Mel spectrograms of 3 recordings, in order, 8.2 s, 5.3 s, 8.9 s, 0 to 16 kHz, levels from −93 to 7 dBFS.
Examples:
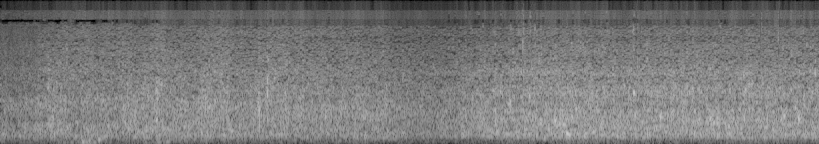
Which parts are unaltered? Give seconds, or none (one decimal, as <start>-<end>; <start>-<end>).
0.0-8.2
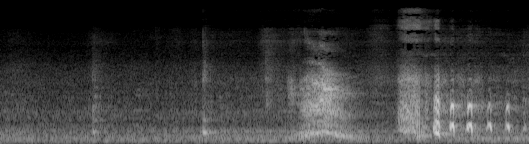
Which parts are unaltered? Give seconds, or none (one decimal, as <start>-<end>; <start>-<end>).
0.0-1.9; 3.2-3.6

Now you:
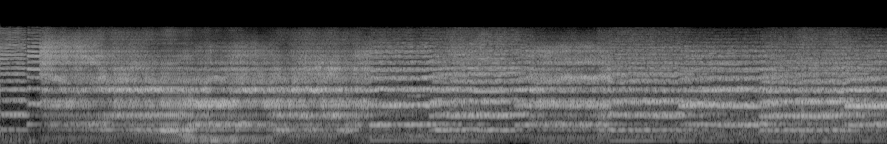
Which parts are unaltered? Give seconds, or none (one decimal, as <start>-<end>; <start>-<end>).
0.0-0.4; 3.7-5.3; 6.1-8.9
